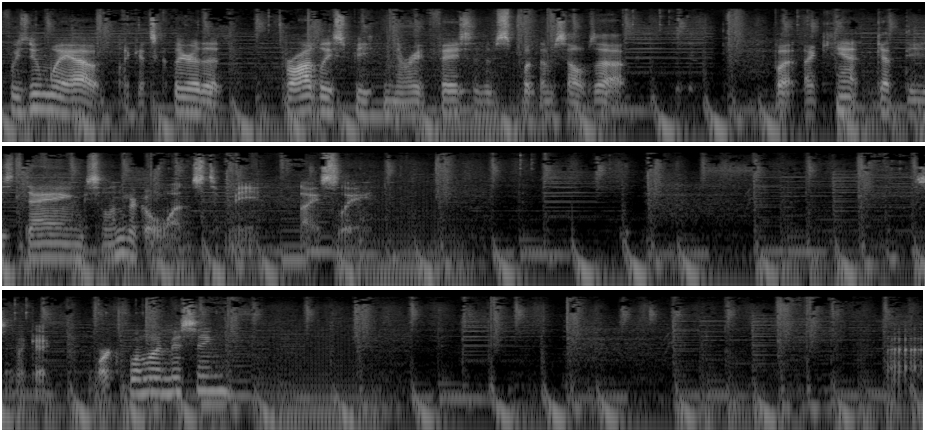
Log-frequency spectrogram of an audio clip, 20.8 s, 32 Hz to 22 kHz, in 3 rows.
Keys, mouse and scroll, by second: 0.9 click, 2.0 click, 2.4 middle click, 3.4 click, 4.6 click, 5.4 middle click, 5.9 click, 6.4 middle click, 7.2 middle click, 8.1 click, 8.6 middle click, 9.9 middle click, 10.8 click, 11.7 click, 12.2 middle click, 13.6 click, 14.5 click, 15.2-17.3 typing, 18.9 s, 19.4 BackSpace, 20.4-20.7 typing.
